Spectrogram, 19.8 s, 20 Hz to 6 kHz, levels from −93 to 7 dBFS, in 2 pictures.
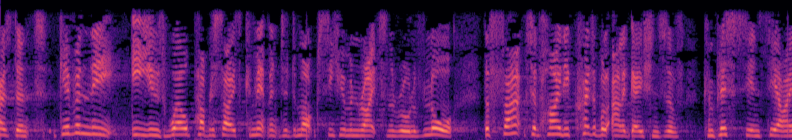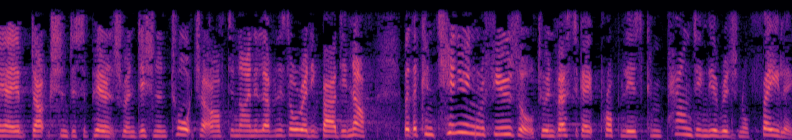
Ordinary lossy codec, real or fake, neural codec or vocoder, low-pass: none; real; none; 5.4 kHz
